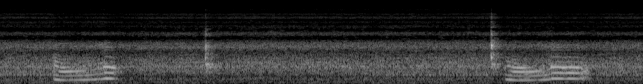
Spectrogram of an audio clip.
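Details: Sleeping cat snoring: two brief squeaky whistling snores over steady background hiss, harmless sleep noise.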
